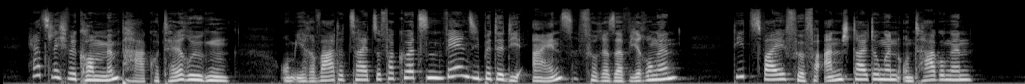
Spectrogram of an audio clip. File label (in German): deutsch; parkhotel ruegen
